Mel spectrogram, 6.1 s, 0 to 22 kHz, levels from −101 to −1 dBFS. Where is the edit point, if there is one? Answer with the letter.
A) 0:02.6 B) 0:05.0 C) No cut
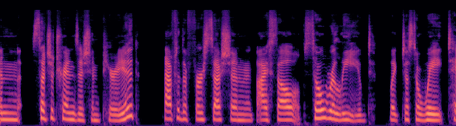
C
